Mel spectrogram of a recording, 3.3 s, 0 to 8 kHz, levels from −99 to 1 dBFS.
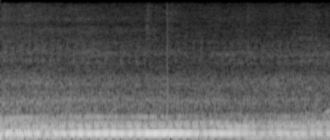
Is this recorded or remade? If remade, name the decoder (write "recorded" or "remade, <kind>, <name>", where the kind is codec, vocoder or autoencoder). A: recorded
